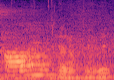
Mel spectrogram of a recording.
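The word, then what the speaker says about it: Haaland: is Deborah Holland h-a-a-l-a-u-d it's spelled a-a-l-a-n-d that's pronounced Holland and you'll see her on the news sometimes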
